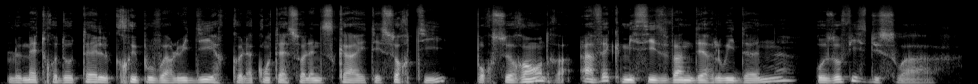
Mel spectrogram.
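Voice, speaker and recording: This man reads a classic novel aloud for an audiobook, his voice sitting low. He never loses his composure, keeping the narration steady and the pacing measured in a literary style.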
